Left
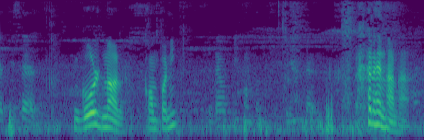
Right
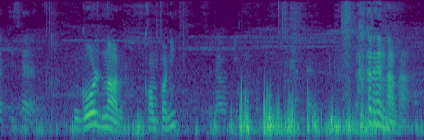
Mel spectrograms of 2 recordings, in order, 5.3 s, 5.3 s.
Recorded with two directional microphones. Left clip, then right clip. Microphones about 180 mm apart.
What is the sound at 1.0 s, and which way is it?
Speech, 5° right (ahead or behind).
